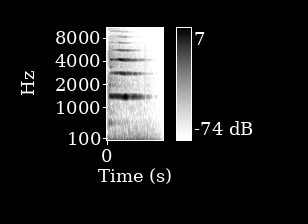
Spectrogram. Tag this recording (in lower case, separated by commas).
musical instrument, music, wind instrument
